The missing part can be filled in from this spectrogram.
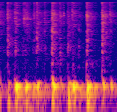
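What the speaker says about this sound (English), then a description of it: "I'm typing very well." Keys clatter as someone types steadily on a computer keyboard, a fast, uneven run of close, soft clicks and taps with a dull low thud beneath them.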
